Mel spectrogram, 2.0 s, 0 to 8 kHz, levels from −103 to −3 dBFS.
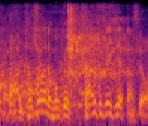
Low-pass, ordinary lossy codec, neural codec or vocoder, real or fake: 7.2 kHz; Opus, 32 kbps; codec, 24 kHz, 6 kbps, HILCodec; fake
